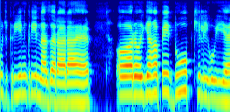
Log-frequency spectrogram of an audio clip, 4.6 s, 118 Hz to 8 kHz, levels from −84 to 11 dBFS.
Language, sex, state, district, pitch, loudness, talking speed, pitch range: Hindi, female, Odisha, Khordha, 225 Hz, -16 LUFS, 180 wpm, 185-235 Hz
